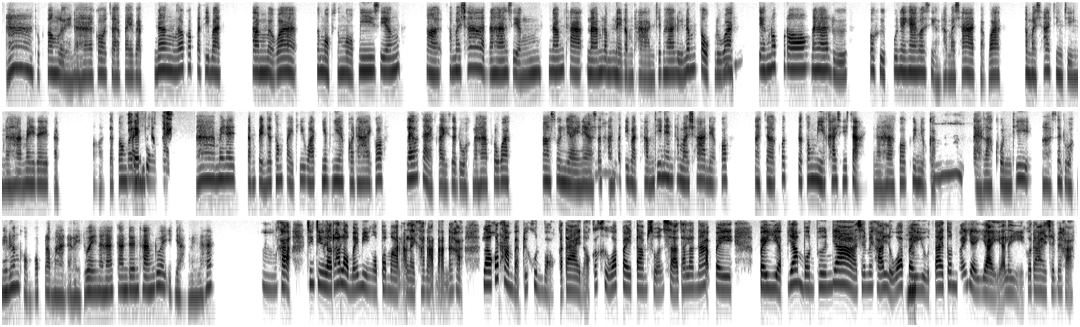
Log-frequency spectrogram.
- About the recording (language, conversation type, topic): Thai, podcast, ธรรมชาติช่วยเยียวยาอารมณ์ของคุณเวลาเครียดได้อย่างไร?
- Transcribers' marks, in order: distorted speech; static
